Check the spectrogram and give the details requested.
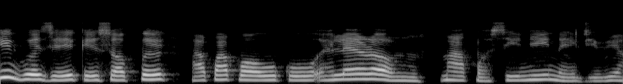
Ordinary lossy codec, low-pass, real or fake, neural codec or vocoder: none; 7.2 kHz; fake; codec, 16 kHz, 4 kbps, FunCodec, trained on Chinese and English, 50 frames a second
